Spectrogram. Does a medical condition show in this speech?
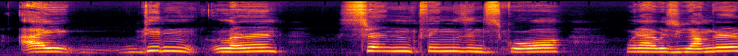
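Yes: cerebral palsy.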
